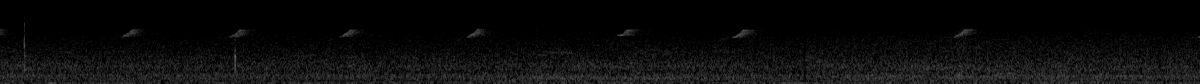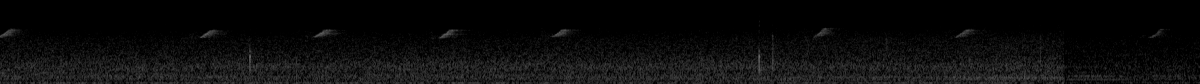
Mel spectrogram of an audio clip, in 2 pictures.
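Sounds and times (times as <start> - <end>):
steady outdoor hiss: 0.0 - 24.0
small bird chirping: 2.2 - 2.6, 7.2 - 7.6, 9.5 - 9.8, 12.0 - 12.3, 13.9 - 14.4, 15.1 - 15.5, 16.3 - 16.7, 17.4 - 17.8, 19.6 - 20.4, 21.5 - 21.9.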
